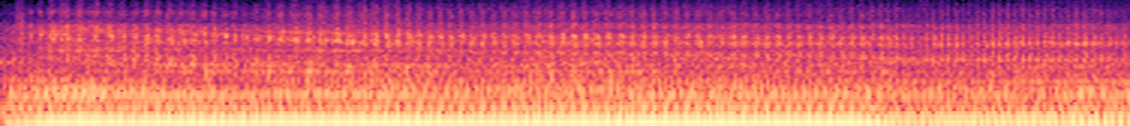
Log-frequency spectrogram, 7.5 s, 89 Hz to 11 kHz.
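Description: Tuned VW Golf 7R fitted with an Audi RS3 2.5-litre turbocharged five-cylinder engine, idling through its quad exhaust with a deep, steady drone. The drone drops in level about six seconds in.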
